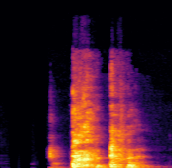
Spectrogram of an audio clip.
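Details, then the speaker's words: An adult's coughing fit: a brief, harsh throat-clearing sound followed by two forceful coughs. "pardon me I hope you guys didn't hear that but I was just having a coughing fit"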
